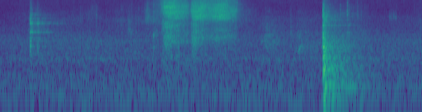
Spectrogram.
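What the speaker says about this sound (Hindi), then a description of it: "स्प्रे" A short hiss of hairspray misted onto backcombed hair lasts about half a second at close range, followed by a sharp clack of the can being set down.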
